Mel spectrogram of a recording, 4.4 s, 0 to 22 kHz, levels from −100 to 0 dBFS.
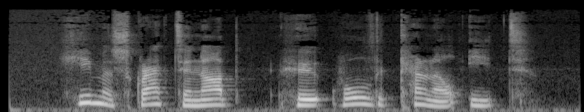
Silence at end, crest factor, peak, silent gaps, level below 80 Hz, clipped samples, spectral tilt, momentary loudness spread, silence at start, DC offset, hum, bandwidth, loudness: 0.4 s; 18 dB; -8 dBFS; none; -54 dBFS; under 0.1%; -6 dB/octave; 15 LU; 0.1 s; under 0.1%; none; 16 kHz; -26 LUFS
